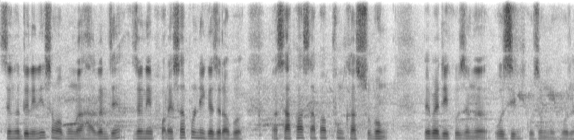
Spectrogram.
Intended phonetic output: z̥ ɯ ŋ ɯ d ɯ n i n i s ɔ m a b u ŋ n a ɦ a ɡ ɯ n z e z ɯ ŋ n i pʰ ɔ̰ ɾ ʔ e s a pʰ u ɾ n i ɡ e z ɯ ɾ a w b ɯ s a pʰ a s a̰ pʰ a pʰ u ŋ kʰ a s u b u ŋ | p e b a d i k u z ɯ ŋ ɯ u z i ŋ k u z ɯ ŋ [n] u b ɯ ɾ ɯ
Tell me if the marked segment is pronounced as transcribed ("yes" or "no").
yes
